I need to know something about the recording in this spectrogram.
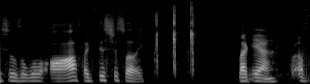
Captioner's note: clicking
